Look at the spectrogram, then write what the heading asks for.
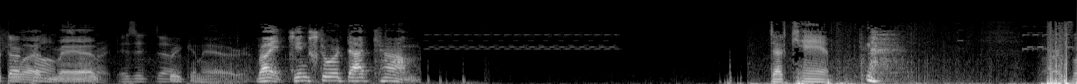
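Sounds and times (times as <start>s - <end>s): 
speech: 0.0s - 4.4s, 7.7s - 8.9s
faint room noise: 0.0s - 10.7s
telephone ringing with an electronic tone: 4.2s - 6.3s.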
